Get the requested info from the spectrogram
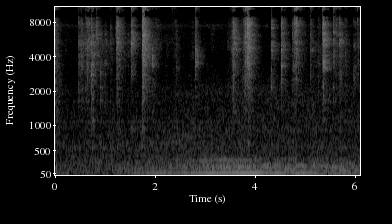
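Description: Small clicks and handling noise as plastic drive-tray rails are pressed back onto the sides of a 3.5-inch hard drive. A low hum swells in the middle and fades near the end.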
